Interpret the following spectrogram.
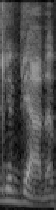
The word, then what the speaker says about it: Ljubljana: Ljubljana? It's Ljubljana, but okay. We That- say wait. for J, we say yeah. We don't say J. but Oh, we say yeah. so That's why. Ljubljana?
